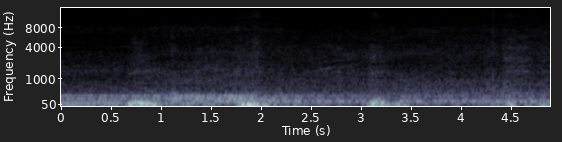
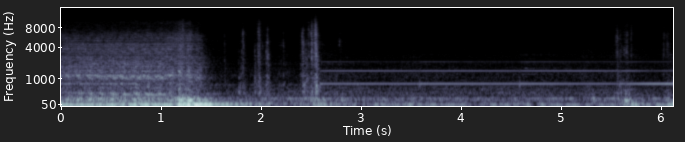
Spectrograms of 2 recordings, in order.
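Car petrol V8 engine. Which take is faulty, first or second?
second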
